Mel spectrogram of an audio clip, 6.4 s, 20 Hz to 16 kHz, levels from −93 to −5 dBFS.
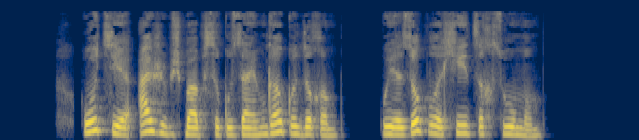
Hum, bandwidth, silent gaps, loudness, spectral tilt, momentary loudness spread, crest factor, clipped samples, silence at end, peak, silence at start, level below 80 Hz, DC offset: none; 11.5 kHz; 3.49-3.79 s; -19 LUFS; -5.5 dB/octave; 8 LU; 18 dB; under 0.1%; 1 s; -2 dBFS; 0.85 s; -74 dBFS; under 0.1%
